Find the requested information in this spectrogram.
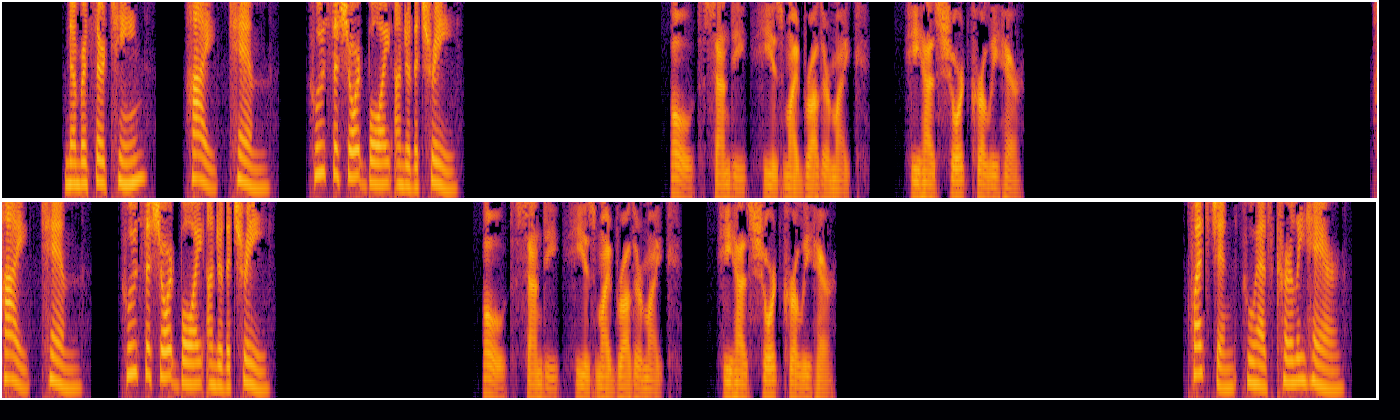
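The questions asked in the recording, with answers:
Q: Question, who has curly hair?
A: Mike, Tim's brother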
